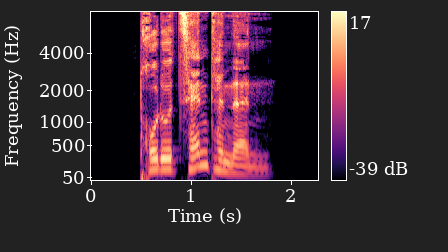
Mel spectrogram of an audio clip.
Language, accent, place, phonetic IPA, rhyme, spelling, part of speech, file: German, Germany, Berlin, [pʁoduˈt͡sɛntɪnən], -ɛntɪnən, Produzentinnen, noun, De-Produzentinnen.ogg
- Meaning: plural of Produzentin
